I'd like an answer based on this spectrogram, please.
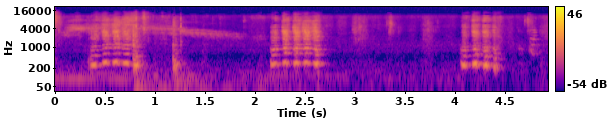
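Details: Within his first hour after birth, the goat kid Joel bleats three times, each a pulsing, quavering cry about two seconds apart, with a faint knock between the first two; his mother Penny stays calm nearby.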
